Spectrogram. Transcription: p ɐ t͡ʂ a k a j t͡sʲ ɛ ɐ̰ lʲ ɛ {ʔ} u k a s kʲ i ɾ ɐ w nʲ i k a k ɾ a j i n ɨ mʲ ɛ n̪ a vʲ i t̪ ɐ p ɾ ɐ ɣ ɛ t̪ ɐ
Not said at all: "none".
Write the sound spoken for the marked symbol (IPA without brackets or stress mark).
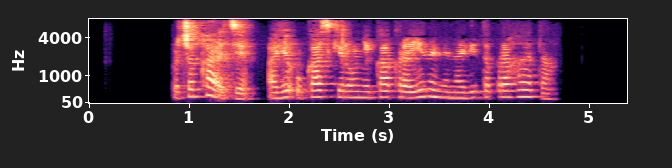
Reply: ʔ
